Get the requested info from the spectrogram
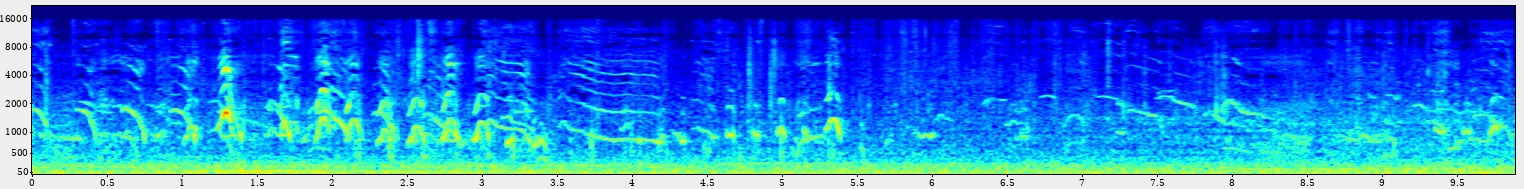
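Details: Five-week-old puppies whining and squealing, a busy cluster of short wavering cries early on that thins to sparser, quieter whimpers later, over a low background hum.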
